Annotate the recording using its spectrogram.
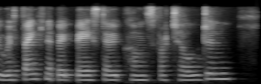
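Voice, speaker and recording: A woman in a Glasgow accent, flat and monotone throughout. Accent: Scottish (Glasgow). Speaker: senior children's services manager. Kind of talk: webinar panel talk.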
